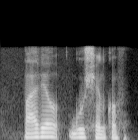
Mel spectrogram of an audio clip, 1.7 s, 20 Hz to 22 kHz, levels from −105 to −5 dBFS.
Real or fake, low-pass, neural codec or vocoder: fake; 5.4 kHz; vocoder, 22.05 kHz, 80 mel bands, Vocos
